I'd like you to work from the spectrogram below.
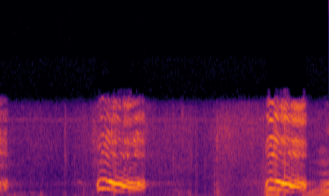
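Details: An upset Grey go-away-bird screaming above observers on a safari drive gives two harsh, nasal, drawn-out screams about a second apart, each slurring downward like "go-away"; such calls serve as alarm when predators are seen.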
